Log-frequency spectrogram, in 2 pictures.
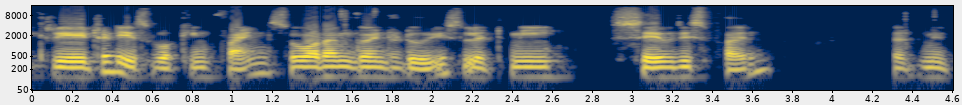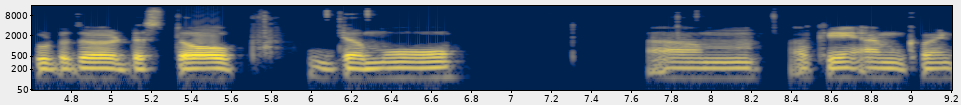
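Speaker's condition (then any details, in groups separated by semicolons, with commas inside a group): No condition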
